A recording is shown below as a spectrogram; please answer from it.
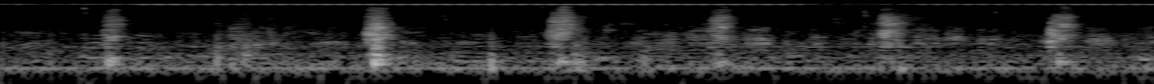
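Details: Husky and a papillon-chihuahua mix playing together indoors for the first time: short breathy huffs and soft whimpering bursts about once a second, with one sharper squeak near the middle.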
